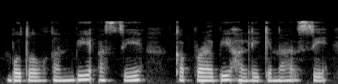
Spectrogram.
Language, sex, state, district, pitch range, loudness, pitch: Nagamese, female, Nagaland, Kohima, 175-190 Hz, -14 LUFS, 180 Hz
